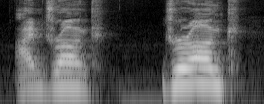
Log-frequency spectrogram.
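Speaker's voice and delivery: loud caveman voice speaking in single words. Recounting Wayne's answer about how much he drank, imitating Wayne like a caveman. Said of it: "Speaking like a caveman with like one word".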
